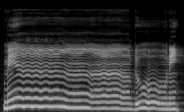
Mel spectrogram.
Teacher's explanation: Du memiliki panjang dua ketukan karena wau sukun didahului oleh dammah · Du panjang 2 ketukan karena ada wawu mati diawali dengan dhammah. Mad asli atau mad tabi'i 2 ketukan. · Nun mati bertemu dengan dal. Samar didengungkan, siap-siap ke huruf dalnya karena ikhfa hakiki. Min duni seperti itu. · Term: Mad Thabi'i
